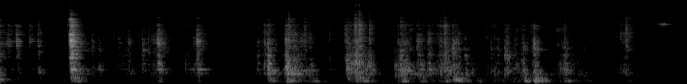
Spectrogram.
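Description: Clicking and ratcheting from a drum key turning the tension rods on a small tom, a quick run of light, irregular metallic clicks close up, heard alone.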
